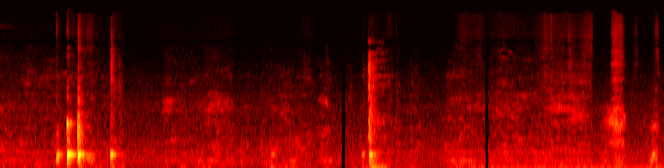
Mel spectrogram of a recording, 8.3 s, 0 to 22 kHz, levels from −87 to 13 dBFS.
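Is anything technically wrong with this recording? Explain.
Yes. The speech drops out twice, at 4.27 to 4.31 s and again at 6.06 to 6.10 s, each time as a block of digital silence lasting about 43 ms. The signal switches to silence and back with no fade, leaving a short hole. Identical lengths point to an output buffer not refilled in time, which fits a 2048-sample buffer.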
